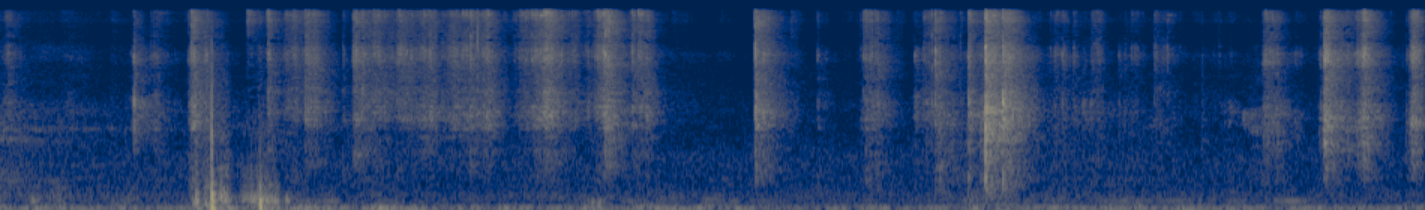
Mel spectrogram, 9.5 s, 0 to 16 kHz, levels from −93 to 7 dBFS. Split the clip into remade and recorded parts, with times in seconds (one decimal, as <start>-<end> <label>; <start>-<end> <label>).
0.0-9.5 recorded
